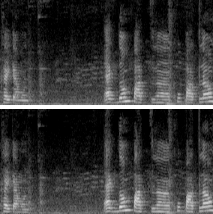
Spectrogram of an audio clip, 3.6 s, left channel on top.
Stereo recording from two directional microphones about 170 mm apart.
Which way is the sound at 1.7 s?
20° right (ahead or behind).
